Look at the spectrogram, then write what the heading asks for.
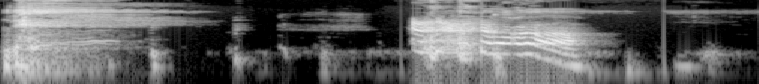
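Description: Coughing fits from someone who inhaled a strong grape drink: a harsh sputtering bout, small breathy catches, then a second strained, wheezy cough burst with a voiced groan.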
